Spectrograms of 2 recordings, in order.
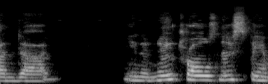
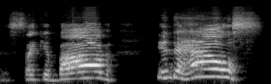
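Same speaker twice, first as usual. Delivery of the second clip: host announcement; 5 semitones higher, 12 dB louder, slower than usual. Acted. Host announces himself on stream.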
